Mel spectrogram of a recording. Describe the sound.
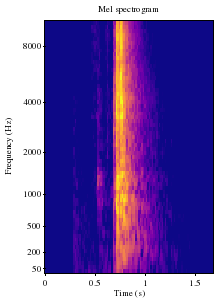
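A sauna door is pushed shut: a soft sliding rub, then a single heavy thud that fades out over about half a second.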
